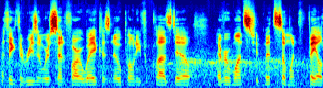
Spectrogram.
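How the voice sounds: This is a natural reading voice. It is heard throughout the clip.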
